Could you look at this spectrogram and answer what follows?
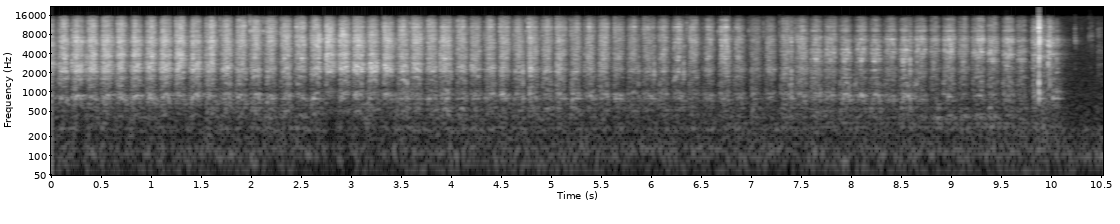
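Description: A saw rasps steadily through the plastic barrel plate of a Nerf pistol, rhythmic strokes cutting close and loud for about ten seconds before a sharp snap as the piece comes free.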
